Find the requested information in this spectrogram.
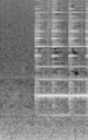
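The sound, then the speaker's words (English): About halfway in, a loud bright bell rings for the stock market open and keeps going to the end, a steady metallic ring that pulses in quick repeated bursts, clear with no voices. “opening bell discussion”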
